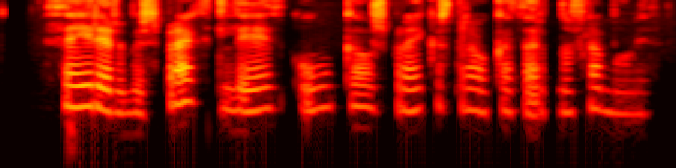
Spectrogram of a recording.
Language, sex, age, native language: Icelandic, female, 30-39, Icelandic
